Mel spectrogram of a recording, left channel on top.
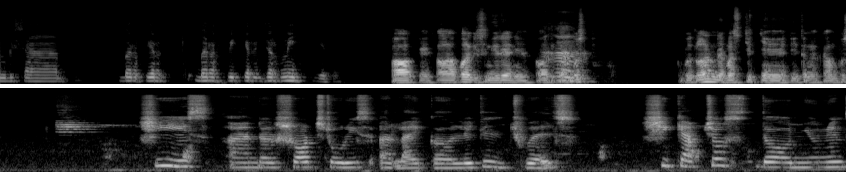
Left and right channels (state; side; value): different; both; correlation 0.00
